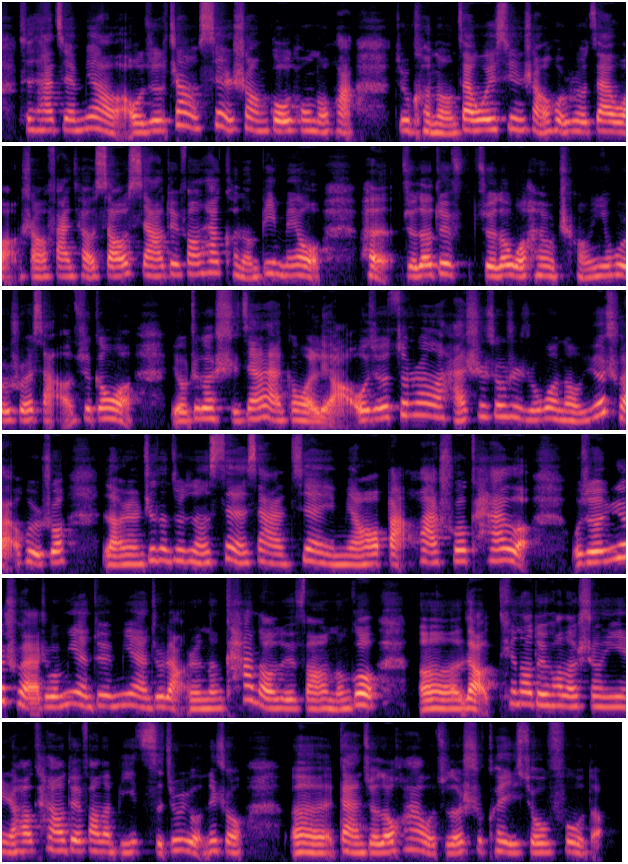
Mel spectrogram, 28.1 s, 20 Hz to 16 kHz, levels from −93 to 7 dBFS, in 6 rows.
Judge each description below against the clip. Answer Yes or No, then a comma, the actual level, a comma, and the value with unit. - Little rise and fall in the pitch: No, average, 4.2 semitones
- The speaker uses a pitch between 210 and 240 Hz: Yes, high, 235 Hz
